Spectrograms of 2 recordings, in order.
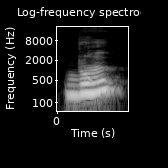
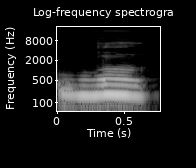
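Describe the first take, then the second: First: The word is short and cut off sharply. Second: The word is drawn out with a bouncing nasal. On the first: "un bon en français qu'on coupe, qui est très court" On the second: "comme si on faisait rebondir quelque chose dans la bouche"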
